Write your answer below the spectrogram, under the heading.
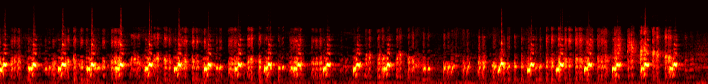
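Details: White-breasted waterhen, recording used as a trapping lure, giving a steady series of harsh croaks, each ending in a short rising squeak, repeated about twice a second for the whole stretch.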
